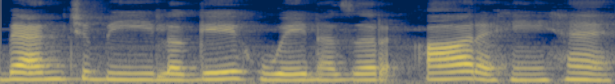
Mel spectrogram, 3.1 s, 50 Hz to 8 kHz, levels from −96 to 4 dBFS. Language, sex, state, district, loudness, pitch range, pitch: Hindi, female, Punjab, Fazilka, -16 LUFS, 210-235 Hz, 220 Hz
